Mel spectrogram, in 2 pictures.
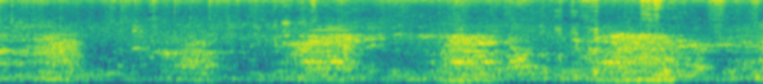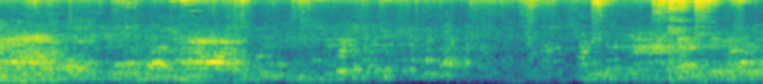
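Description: Cattle lowing in long, drawn-out moos that overlap and swell, one after another.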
